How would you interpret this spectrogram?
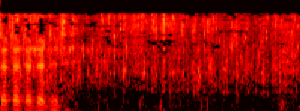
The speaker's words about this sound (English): And then I put the water in there. I sada sipam vodu u nju.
